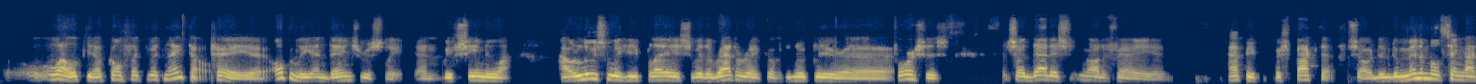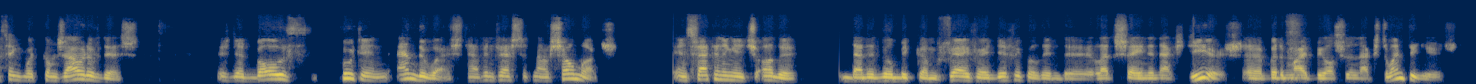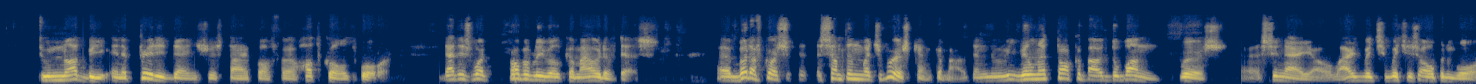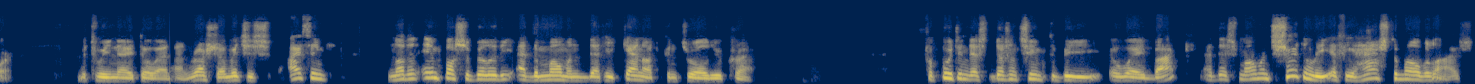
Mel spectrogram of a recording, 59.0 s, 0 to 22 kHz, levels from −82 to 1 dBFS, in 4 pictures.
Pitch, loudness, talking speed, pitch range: 140 Hz, -19 LUFS, 180 wpm, 120-175 Hz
